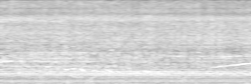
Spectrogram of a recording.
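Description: A tractor engine chugs steadily at close range in a rice paddy field during planting, a low rumble with a regular throbbing rhythm and no voices.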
